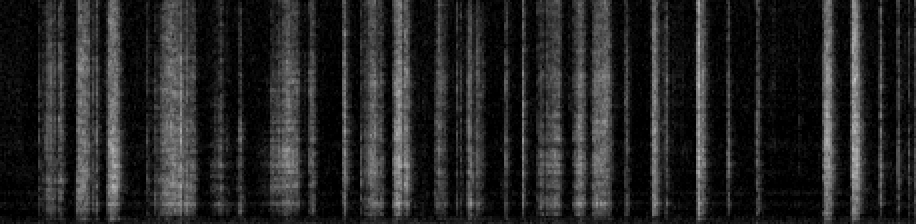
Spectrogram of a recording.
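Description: A thin wooden pick or toothpick is scratched over the printed surface of a large, hollow, waxed paper drink cup with a lid and straw, held in the hand. It makes a run of quick, dry, raspy scratching strokes with a bright, papery hiss, some short and sharp and others longer drawn-out rubs. Each stroke stops almost at once with no ring.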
